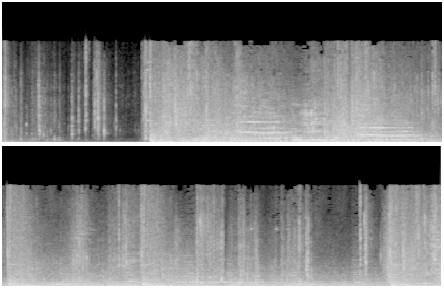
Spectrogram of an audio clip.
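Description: Film soundtrack: a low rumble, then about a second and a half in a sudden loud mix of dramatic score with heavy booms and crashing impacts.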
